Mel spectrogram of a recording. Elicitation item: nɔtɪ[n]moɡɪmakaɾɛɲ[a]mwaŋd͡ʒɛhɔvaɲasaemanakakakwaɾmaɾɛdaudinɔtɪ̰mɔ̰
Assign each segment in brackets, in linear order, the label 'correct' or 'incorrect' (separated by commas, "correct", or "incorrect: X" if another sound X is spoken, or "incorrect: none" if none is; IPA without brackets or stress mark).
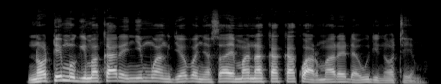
incorrect: none, incorrect: i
